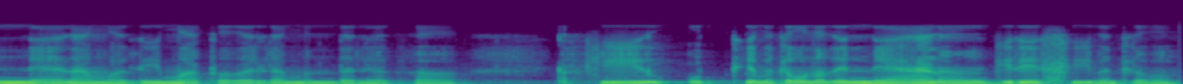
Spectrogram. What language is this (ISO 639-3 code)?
pan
